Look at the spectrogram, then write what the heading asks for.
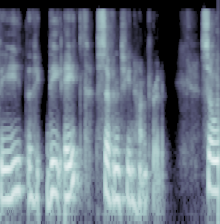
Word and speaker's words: ye: is died December uh it says ye but it's pronounced the the 8th 1700 so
